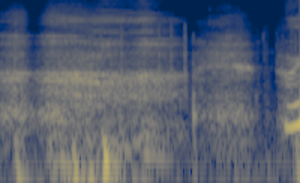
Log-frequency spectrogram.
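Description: A man drawing a long, audible breath close to the microphone, lasting about a second, with a few low puffs of air on the mic.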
